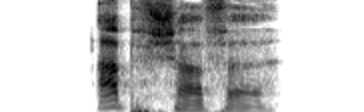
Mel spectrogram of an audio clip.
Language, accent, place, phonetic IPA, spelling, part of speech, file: German, Germany, Berlin, [ˈapˌʃafə], abschaffe, verb, De-abschaffe.ogg
- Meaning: inflection of abschaffen: 1. first-person singular dependent present 2. first/third-person singular dependent subjunctive I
